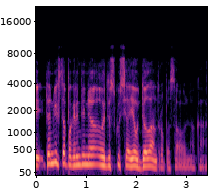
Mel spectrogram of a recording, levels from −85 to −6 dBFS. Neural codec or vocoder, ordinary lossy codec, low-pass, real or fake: none; Opus, 32 kbps; 7.2 kHz; real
